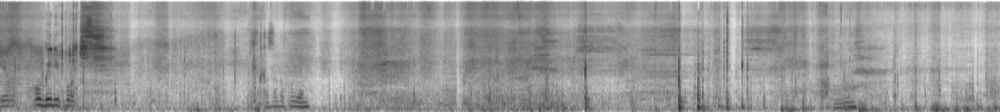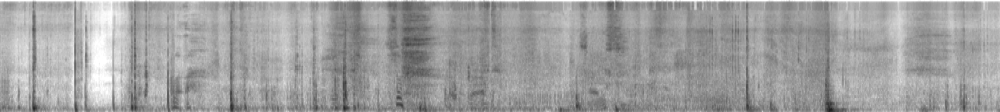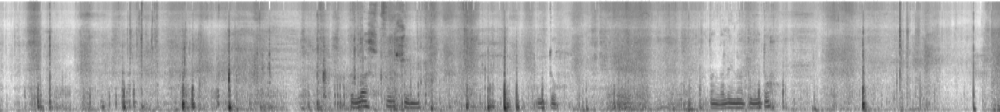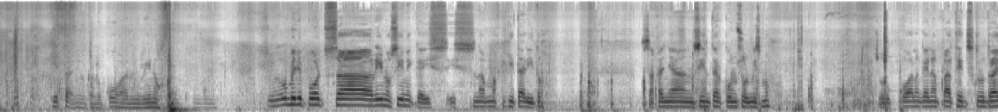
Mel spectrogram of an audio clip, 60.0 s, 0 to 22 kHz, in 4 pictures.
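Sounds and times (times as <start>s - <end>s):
hands rustling on plastic trim: 18.2s - 28.5s
hands handling car trim: 25.4s - 28.0s
loud thump: 27.4s - 27.8s, 47.4s - 48.0s.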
